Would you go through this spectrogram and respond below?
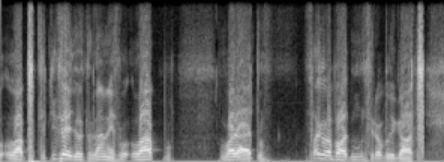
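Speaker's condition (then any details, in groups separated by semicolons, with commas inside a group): Cerebral palsy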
